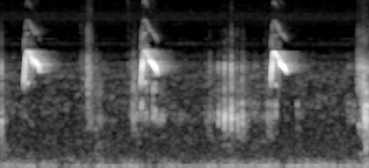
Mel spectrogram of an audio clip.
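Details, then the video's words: Calling for its mother, a white-breasted waterhen chick gives three shrill rising-falling peeps, with softer, lower chattering notes between them and a low steady hum behind. "Suara anakan Burung Ruak Ruak, memanggil Induk Ruak"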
